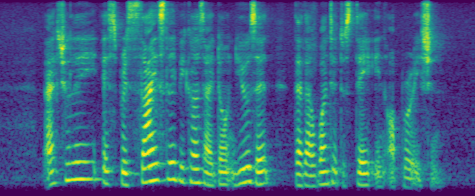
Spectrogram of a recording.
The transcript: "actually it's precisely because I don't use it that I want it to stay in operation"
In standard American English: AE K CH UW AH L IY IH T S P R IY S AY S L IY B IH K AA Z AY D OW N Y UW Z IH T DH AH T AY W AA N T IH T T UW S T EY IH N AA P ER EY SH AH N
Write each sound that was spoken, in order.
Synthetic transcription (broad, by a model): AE K CH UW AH L IY IH T S P R IY S AY S L IY B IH K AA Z AY D OW N Y UW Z IH T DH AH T AY W AA N T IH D T UW S T EY IH N AA P ER EY SH AH N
